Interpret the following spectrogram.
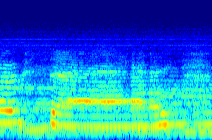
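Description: A young girl singing: one note ends just after the start, then she holds a long note from about half a second in.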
